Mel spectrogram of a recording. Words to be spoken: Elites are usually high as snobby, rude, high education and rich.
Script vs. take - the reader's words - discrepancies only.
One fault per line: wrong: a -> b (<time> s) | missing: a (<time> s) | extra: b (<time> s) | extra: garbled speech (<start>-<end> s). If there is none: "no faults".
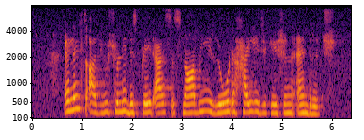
wrong: high -> displayed (1.9 s)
